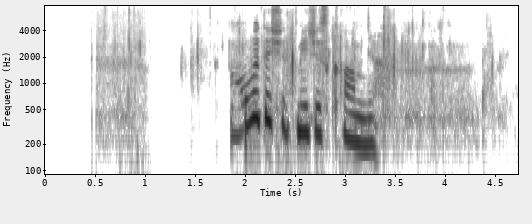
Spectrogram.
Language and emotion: Russian, neutral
